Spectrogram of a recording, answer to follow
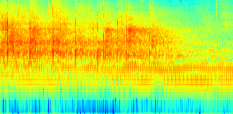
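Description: A soft, sustained keyboard chord held under the service, with a burst of clapping, about four claps a second, that fades out over the two seconds.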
